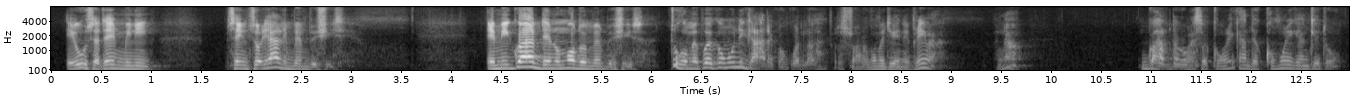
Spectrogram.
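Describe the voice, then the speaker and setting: A man's voice: on the high side, vocal fry. A man lecturing a class on communication, explaining term after term with frequent hesitations.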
